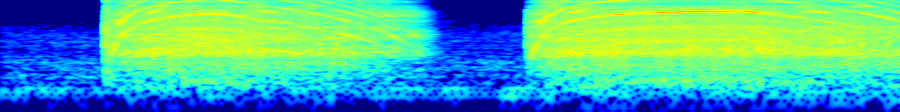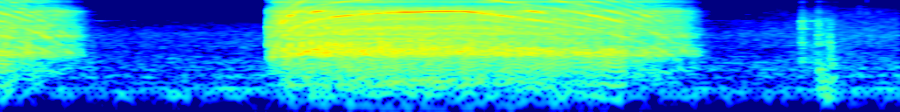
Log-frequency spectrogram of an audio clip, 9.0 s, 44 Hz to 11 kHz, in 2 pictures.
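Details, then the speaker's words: New replacement starter for a 2006 Dodge Magnum AWD 5.7 Hemi, whose old starter had a bad bearing, spun on the bench: three short clean, even whirs winding up and coasting down without grinding; healthy starter motor. "Much cleaner, guys. That is a good starter."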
